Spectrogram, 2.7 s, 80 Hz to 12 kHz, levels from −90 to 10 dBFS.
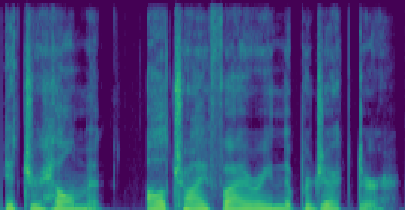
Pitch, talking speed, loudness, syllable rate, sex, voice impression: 165 Hz, 180 wpm, -18 LUFS, 5.1 syllables/s, female, feminine, slightly gender-neutral, very adult-like, middle-aged, slightly thin, slightly relaxed, slightly powerful, slightly dark, soft, clear, fluent, slightly raspy, slightly cute, cool, intellectual, refreshing, very sincere, very calm, friendly, very reassuring, unique, elegant, slightly wild, sweet, slightly lively, kind, slightly sharp, modest, slightly light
